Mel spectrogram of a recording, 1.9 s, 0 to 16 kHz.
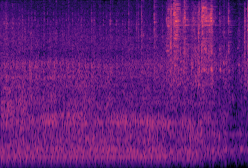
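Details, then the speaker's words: Toro Recycler self-propelled mower, about January 2010, auto-choke carburetor, after fixing a no-start and pull-starting: steady even buzzing drone, then winds down at shutoff, no misfire; normal running. "so let's pull the cord on this and see what we can get her to do good enough for me so seems to run okay"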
